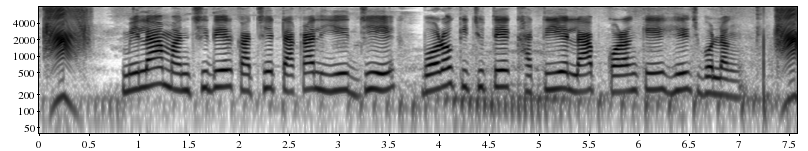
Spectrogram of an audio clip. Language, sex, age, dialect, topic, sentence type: Bengali, female, <18, Rajbangshi, banking, statement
